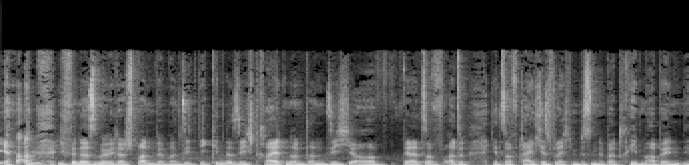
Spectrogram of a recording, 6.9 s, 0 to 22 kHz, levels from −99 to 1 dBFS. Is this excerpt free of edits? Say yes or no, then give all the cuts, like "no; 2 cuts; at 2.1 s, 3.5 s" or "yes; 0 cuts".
yes; 0 cuts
